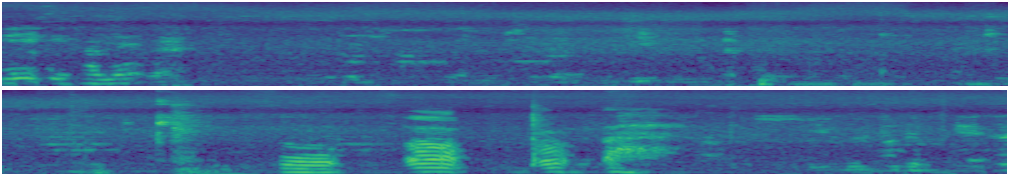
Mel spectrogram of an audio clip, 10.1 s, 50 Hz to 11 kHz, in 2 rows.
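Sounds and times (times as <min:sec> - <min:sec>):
indistinct talking: 0:00.0 - 0:10.0
steady high hiss: 0:00.0 - 0:10.0.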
